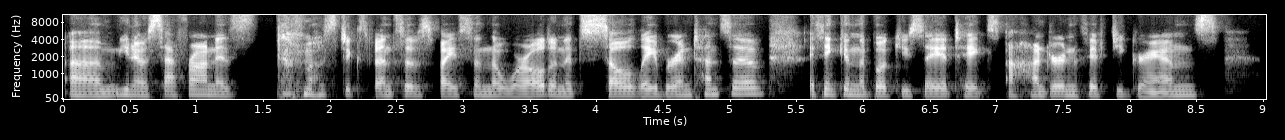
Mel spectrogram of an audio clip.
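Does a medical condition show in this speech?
No.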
